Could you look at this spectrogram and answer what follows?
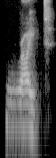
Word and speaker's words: write: Make sure you're saying it without the W sound at the beginning.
